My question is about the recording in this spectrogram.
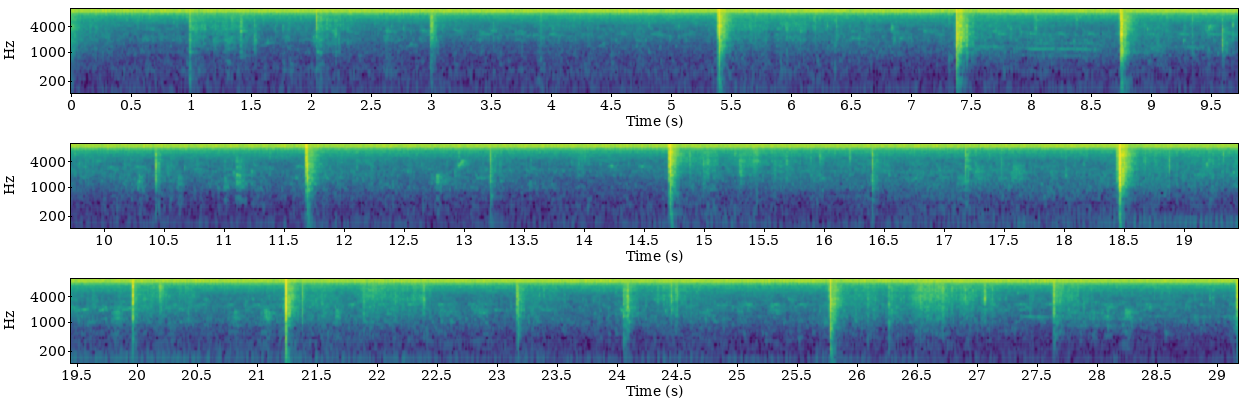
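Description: A hoe blade chopping into red clay soil: a dozen or so sharp strikes, one to three seconds apart and unevenly spaced, with lighter scrapes and ticks between. A steady high-pitched hiss runs behind.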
